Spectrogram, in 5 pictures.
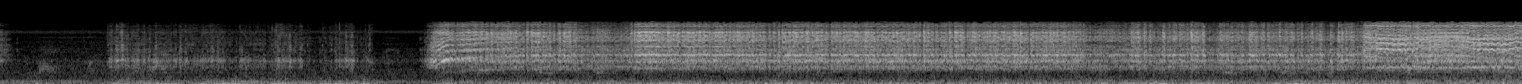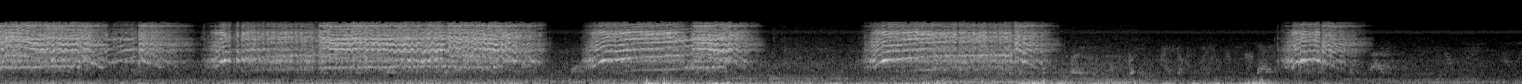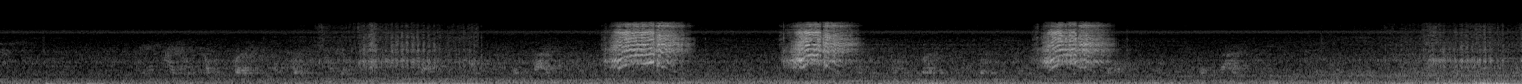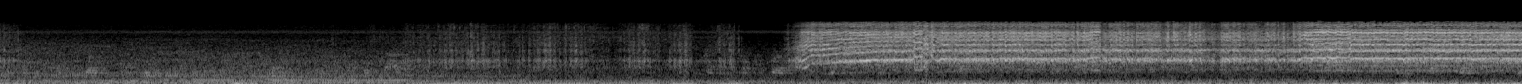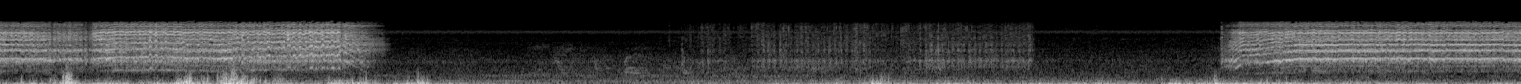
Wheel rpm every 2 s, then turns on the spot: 20, 20, 150, 200, 200, 200, 200, 190, 100, 190, 100, 80, 110, 10, 10, 0, 0, 10, 20, 10, 10, 0, 10, 0, 0, 20, 40, 150, 160, 160, 160, 160, 30, 0, 20, 10, 50, 160.
0-4 34-36 44-46 50-52 68-72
